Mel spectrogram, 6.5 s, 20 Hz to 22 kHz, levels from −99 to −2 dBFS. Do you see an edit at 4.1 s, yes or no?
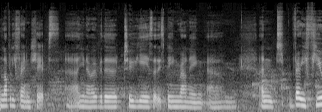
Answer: no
